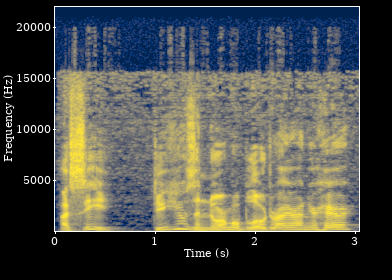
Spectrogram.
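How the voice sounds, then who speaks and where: Eager boy hero-in-training for an audiobook read by a man; earnest, excitable, animated intonation. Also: high voice, moderate pace, voice pushed up. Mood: curious, friendly.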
